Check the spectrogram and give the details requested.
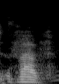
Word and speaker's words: Vav: We called it as VAV. VAV. Your mouth is like closed. VAV. So it's V as in Vogue.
